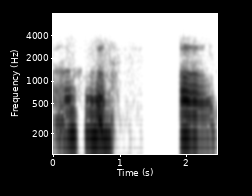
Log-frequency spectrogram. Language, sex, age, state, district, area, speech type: Odia, female, 45-60, Odisha, Angul, rural, conversation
